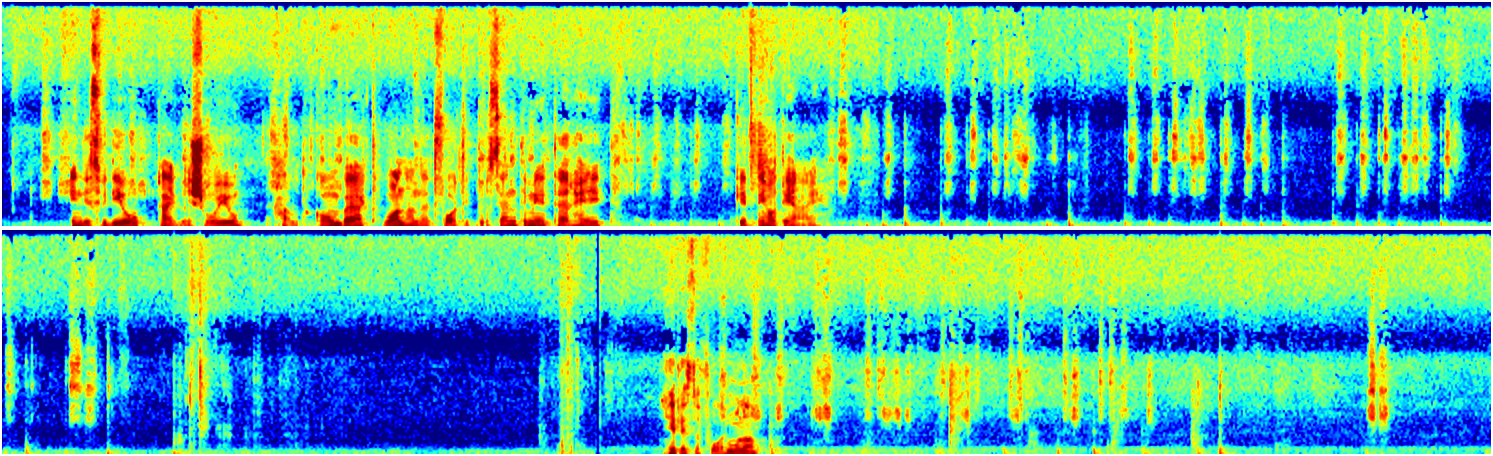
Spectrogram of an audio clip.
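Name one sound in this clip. A marker pen squeaks and scratches across paper.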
